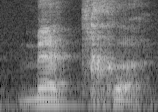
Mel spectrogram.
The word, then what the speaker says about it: Maître: Maître is how to pronounce it.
